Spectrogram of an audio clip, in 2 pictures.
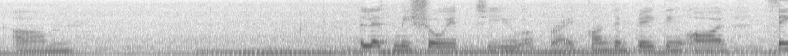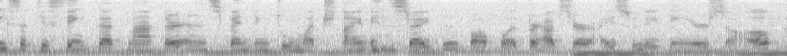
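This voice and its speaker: Soft-pitched woman reading tarot, halting. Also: noisy background. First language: not English. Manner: halting, searching for words, frequent ums. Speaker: tarot reader. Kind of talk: casual tarot reading to camera.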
